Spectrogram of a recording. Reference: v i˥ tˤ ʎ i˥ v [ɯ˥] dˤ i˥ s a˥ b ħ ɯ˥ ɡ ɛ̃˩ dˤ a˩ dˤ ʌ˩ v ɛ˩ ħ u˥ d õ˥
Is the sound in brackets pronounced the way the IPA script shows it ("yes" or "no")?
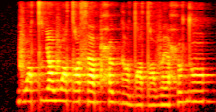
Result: yes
